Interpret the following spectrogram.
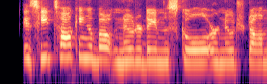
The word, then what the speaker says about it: Notre Dame: this because we're just using the actual French pronunciation complete with the oh the uvular art it's I believe in the International Phonetic Alphabet it's an upside down small capital r so it doesn't go above the midpoint of the line but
